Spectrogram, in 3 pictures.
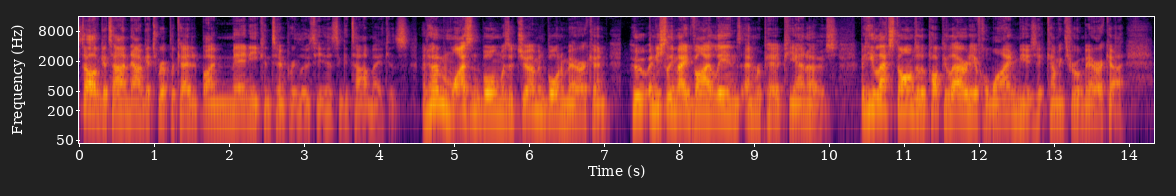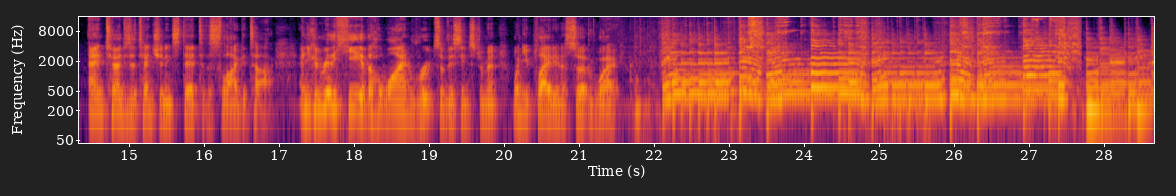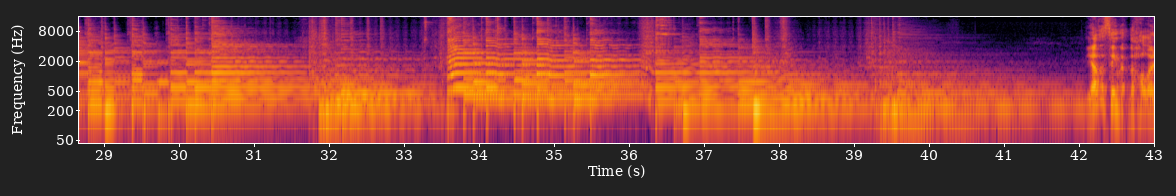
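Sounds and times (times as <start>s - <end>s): lap slide guitar: 21.9s - 42.1s.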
